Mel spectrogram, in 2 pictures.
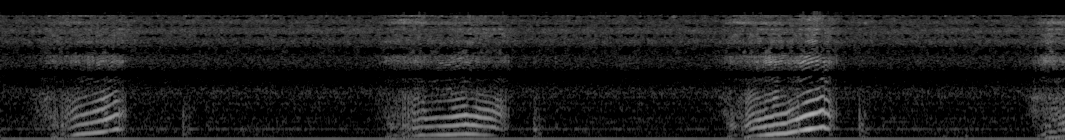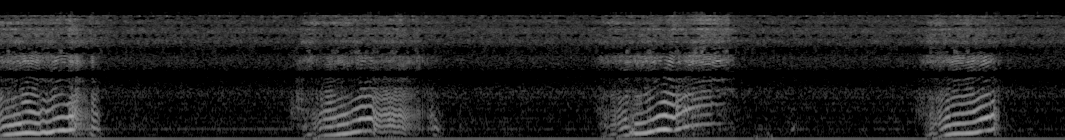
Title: Squeak-a-snore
